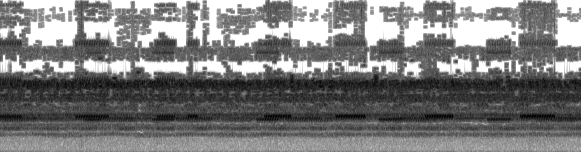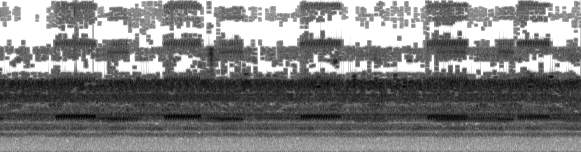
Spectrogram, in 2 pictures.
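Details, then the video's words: Crickets chirping across a fog-covered field: an unbroken, piercing high-pitched trill under rhythmic louder pulses that recur about once a second, steady throughout. "Tranquil Cricket Sounds In An Misty Field"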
